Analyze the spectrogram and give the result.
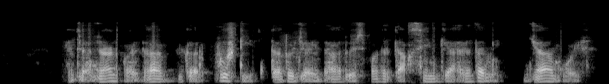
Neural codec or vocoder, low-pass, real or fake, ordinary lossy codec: vocoder, 22.05 kHz, 80 mel bands, HiFi-GAN; 7.2 kHz; fake; AAC, 32 kbps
